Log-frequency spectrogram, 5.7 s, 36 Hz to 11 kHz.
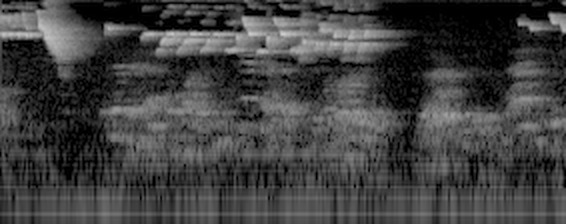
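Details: Goldfinch hybrid from 2019–2020 opening with a loud falling swoop, then a chattering, tinkling twittered phrase; softer low rustling or background noise fills the pauses before brief high notes return.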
